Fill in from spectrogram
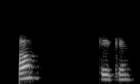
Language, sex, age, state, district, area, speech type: Urdu, female, 30-45, Uttar Pradesh, Mau, urban, conversation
